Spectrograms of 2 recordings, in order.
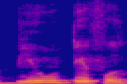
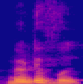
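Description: First: The word is split with breaks between syllables. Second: The word is said quickly in one go. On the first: The speaker calls it right. "तोड़ो से" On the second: The speaker calls it wrong. "मैं ऐसे नहीं बोल रहा beautiful, तेजी से"

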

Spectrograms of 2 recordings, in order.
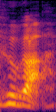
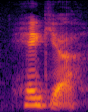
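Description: First: The first syllable has an oo vowel. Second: The first syllable has an ih vowel. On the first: "I'm a Southern Texan, so I say hoo-gah" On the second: "I think a few of you say hig-yuh"

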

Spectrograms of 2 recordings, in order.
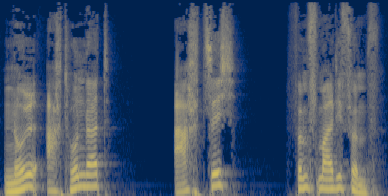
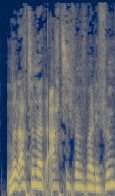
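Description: First: It is said very slowly. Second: It is said at normal speed.

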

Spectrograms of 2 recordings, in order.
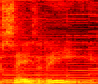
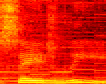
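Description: First: The second word starts with a Japanese R. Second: The second word starts with an English L. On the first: "the Japanese, like, R sound is like a mix between an L and a D" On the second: "We have Sage Lee here"

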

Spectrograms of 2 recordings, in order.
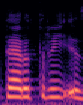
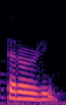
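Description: First: The middle t is clearly pronounced. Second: The middle t is swallowed and dropped. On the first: "territory is the pronunciation احنا نعرفه" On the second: "هم هنا بينطقوها territory لان التي في النص بتتخطف"

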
